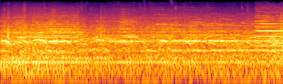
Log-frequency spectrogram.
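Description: Large crowd cheering and shouting, many voices overlapping, with air horns sounding long steady notes.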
